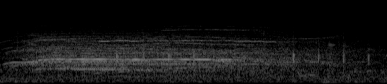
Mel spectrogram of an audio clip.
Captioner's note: audience cheering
